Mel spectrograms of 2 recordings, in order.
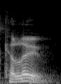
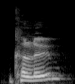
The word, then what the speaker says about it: Coulombe: Good afternoon, Charles Coulombe. Coulombe?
